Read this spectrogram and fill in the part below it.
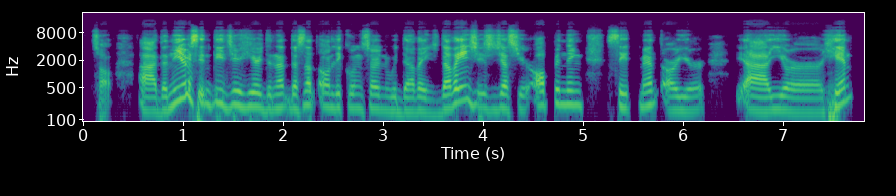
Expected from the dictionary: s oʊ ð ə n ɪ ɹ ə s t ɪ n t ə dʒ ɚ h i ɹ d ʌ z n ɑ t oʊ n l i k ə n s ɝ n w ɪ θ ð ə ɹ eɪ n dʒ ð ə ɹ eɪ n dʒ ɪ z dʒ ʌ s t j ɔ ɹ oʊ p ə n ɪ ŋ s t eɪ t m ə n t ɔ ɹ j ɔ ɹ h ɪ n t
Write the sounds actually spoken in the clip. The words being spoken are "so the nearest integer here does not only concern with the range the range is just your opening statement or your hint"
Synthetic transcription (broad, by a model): s oʊ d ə n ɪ ɹ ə s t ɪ n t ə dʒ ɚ h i ɹ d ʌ s n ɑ t oʊ n l i k ə n s ɝ n w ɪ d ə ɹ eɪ n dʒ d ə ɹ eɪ n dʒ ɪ s dʒ ʌ s t j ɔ ɹ oʊ p ə n ɪ ŋ s t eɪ t m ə n t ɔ ɹ j ɔ ɹ h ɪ n t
